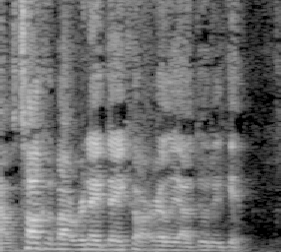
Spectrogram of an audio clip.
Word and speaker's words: Descartes: Now, I was talking about Rene Descartes earlier. I'll do it again. Rene Descartes, the father of rationalism, says, now, if you're Googling Rene Descartes, it looks like it's spelled Descartes, okay?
